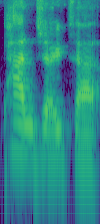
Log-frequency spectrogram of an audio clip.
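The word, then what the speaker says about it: Pantoja: And at the time, I could not pronounce Panjota. It took me months to learn that it was Panjota.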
